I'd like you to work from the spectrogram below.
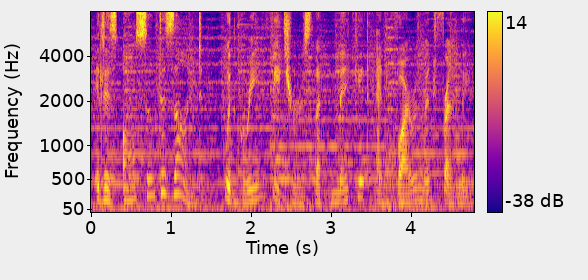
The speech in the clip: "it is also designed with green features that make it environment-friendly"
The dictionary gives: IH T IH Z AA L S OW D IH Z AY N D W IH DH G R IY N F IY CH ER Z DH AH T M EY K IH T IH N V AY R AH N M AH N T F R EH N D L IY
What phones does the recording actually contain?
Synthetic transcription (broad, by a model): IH T IH Z AA L S OW D IH Z AY N D W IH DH G R IY N F IY CH ER Z DH AH T M EY K IH T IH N V AY R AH N M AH N T F R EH N D L IY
